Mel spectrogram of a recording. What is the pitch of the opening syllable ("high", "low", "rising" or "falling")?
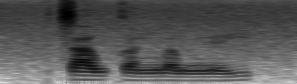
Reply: high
